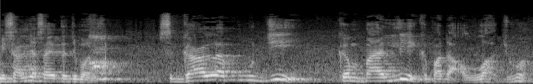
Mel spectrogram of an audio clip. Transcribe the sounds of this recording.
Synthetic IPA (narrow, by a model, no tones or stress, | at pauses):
misalɲasajat̪ad͡ʒəman | səɡalapud͡ʒi | kəmbalikəpada̰ʔɑ̰lːɑhd͡ʒua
